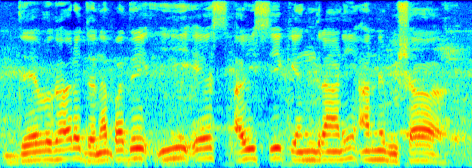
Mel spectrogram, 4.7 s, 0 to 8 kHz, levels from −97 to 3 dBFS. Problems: constant background noise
